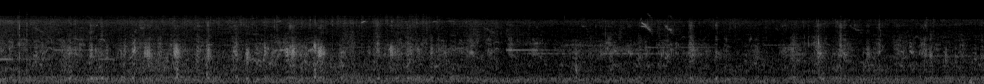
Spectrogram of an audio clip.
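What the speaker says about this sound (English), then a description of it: "Loads of ducks, loads of birds." Mallard ducks quack on the Concord River during a snowstorm, a busy flock calling in overlapping bursts over steady broadband outdoor noise, fairly near and continuous.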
